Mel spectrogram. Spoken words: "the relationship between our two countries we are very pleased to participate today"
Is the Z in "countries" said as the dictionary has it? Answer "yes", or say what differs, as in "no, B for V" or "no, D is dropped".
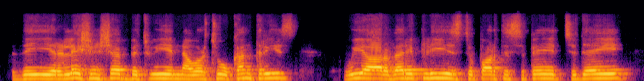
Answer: yes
